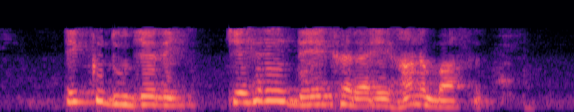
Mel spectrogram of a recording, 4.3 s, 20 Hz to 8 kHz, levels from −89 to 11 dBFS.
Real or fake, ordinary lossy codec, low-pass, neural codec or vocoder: fake; AAC, 16 kbps; 7.2 kHz; vocoder, 22.05 kHz, 80 mel bands, Vocos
